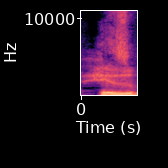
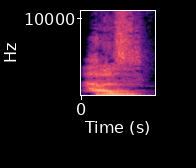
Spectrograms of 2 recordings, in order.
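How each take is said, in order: First: The first vowel is an 'i' sound. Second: The first vowel is an 'a' sound. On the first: The speaker calls it wrong. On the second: The speaker calls it right.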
